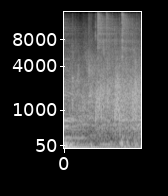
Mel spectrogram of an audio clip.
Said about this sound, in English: Can we give the Lord a hand clap of praise?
